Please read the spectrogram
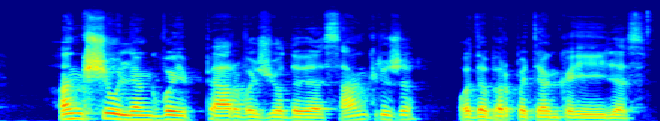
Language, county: Lithuanian, Utena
